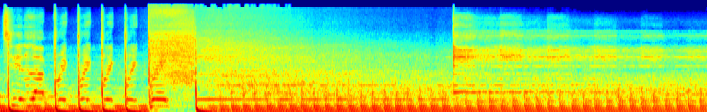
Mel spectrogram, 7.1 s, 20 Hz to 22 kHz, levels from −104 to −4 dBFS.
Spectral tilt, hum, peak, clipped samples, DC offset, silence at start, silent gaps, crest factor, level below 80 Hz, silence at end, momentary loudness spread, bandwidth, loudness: -5.5 dB/octave; none; -4 dBFS; under 0.1%; under 0.1%; 0 s; none; 14 dB; -22 dBFS; 0 s; 4 LU; 18 kHz; -18 LUFS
